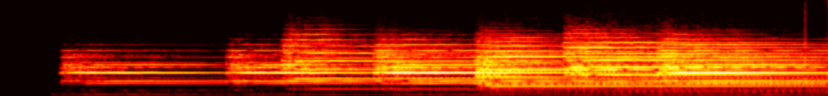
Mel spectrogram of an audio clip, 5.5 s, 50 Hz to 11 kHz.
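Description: A cracked bronze bell, with a marked crack running to its rim, is struck several times before being repaired. Each strike rings out with a bright, sustained tone around 760 Hz, and the overlapping strikes layer into a dense, shimmering ring.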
